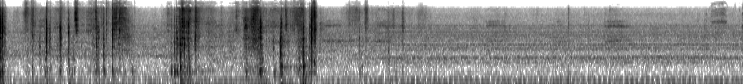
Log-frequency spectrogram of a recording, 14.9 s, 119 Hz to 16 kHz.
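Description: Handling knocks and clicks as an old metal-cased 12 V battery charger is lifted off its mounting and turned over, its cables dragging. The noises come in a run of sharp knocks over the first half, loudest a few seconds in. A steady low hum carries on underneath.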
